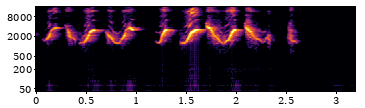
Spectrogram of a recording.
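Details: Budgerigar kept as a pet, whistling nonstop for a training recording: a rapid string of bright, looping whistled notes swooping up and down, about a dozen in under three seconds, then silence.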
